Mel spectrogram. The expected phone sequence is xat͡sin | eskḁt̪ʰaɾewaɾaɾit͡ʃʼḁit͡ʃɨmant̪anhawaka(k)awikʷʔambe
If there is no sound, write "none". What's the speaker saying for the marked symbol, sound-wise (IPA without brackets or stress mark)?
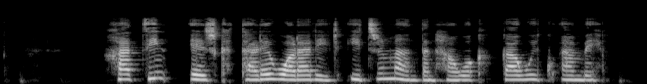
k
